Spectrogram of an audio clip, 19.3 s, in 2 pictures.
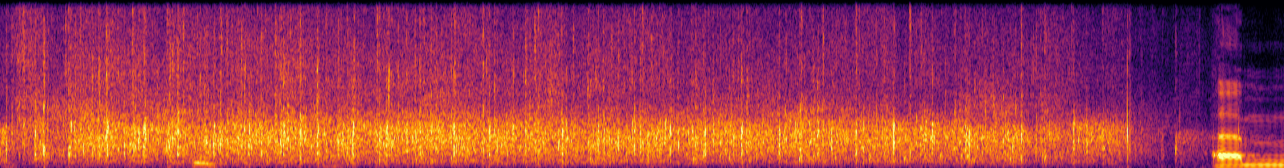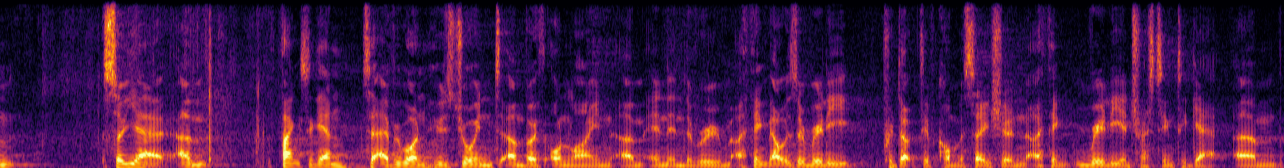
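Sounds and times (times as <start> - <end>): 
audience applause: 0.0 - 9.1
speech: 9.1 - 9.8, 10.4 - 19.2.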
